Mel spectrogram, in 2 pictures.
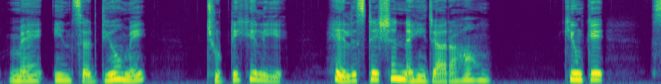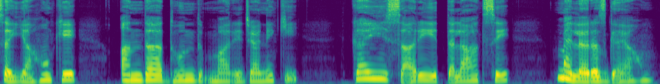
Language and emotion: Urdu, fearful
